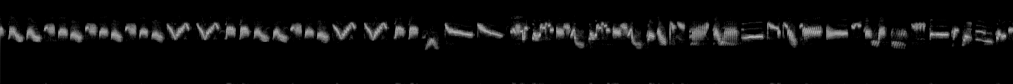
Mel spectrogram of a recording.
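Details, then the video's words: Long, unbroken outpouring from a forest skylark: quick rhythmic V-shaped chirps that turn into a dense, tumbling medley of trills and squeaks, all high-pitched and clean. Used to rouse wild birds and coach young birds' song. "Tiếng Chim Sơn Ca Rừng Hót Hay Nhất"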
